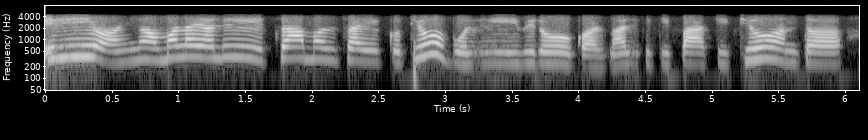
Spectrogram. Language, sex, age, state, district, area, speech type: Nepali, female, 18-30, West Bengal, Darjeeling, urban, conversation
